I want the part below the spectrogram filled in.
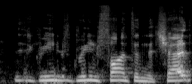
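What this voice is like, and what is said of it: Put-on Brooklyn accent. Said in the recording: “That's a Brooklyn accent.”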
